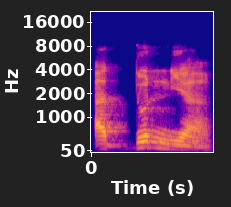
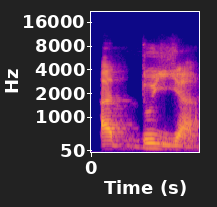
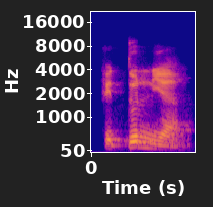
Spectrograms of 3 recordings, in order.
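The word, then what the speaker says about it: الدنيا: Kadunya, bacanya ad-dunya, bukan ad-duya, bukan tapi ad-dunya. Rabbana atina fid dunya hasanah. Bukan fid duya tapi fid dunya.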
